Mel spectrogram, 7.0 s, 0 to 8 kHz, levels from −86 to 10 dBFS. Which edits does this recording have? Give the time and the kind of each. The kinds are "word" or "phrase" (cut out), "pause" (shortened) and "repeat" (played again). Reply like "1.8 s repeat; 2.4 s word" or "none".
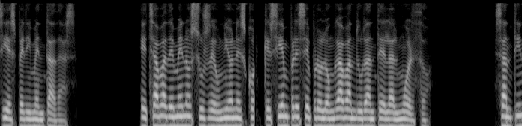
3.4 s word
